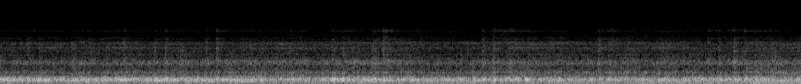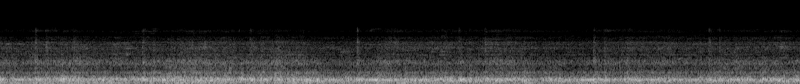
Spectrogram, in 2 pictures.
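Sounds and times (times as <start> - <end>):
freight train wheels rumbling: 0.0 - 16.0.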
